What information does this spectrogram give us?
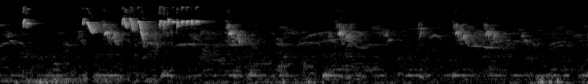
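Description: A young Argentine white goldfinch practises its song: bright, high chirps and quick buzzy trills in uneven bursts, over a faint steady hum.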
